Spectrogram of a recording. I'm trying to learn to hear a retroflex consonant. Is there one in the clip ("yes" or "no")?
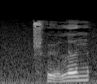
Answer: yes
